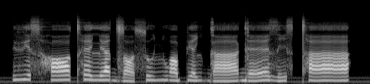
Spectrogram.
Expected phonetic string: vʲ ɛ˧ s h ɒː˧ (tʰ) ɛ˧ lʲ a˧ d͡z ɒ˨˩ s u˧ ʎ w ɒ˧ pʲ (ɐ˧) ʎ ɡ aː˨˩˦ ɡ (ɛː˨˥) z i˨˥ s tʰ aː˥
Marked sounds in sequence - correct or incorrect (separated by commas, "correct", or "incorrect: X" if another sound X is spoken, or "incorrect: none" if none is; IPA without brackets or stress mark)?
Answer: correct, incorrect: a˧, correct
